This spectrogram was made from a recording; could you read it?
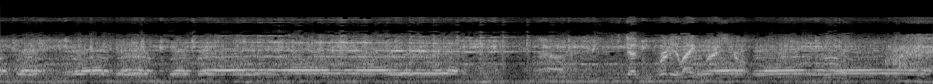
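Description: The whistle of a circus steam train in an Ellery Queen radio drama sounds in two long, steady blasts with a breathy, mid-pitched tone, separated by a short gap, over a constant loud hiss of escaping steam and rumbling train noise.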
